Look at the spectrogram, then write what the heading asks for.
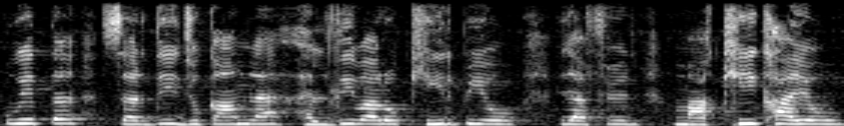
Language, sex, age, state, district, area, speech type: Sindhi, female, 18-30, Madhya Pradesh, Katni, rural, spontaneous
